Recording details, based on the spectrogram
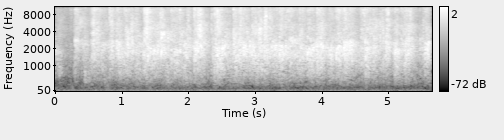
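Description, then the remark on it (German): Sustained applause from an audience for a speaker at the end of a question session, a dense, steady wash of many hands clapping at once, loud throughout without any voices breaking through. “Dann nochmal einen herzlichen Applaus”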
